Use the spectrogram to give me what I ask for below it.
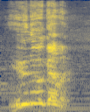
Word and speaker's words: Inugami: The Inugami, I guess, is how you pronounce it. Inugami!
